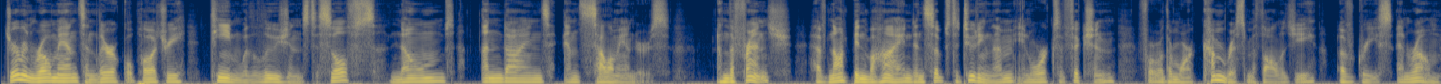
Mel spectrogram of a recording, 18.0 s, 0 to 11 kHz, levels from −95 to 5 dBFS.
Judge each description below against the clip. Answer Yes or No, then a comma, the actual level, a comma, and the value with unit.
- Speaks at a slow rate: Yes, slow, 125 wpm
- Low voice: Yes, low, 110 Hz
